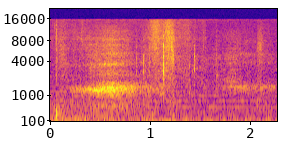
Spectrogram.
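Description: A man's short, sharp sniff, drawing breath in through the nose, over a low steady background rumble.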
